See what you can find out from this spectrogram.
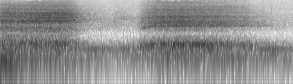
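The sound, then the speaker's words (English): A deep breath taken during a guided breathing exercise: a long airy inhale, a brief silent hold, then a slower, steady exhale. “Can you just take a deep breath? Do that with me. In deep, hold,”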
